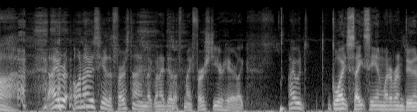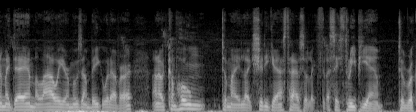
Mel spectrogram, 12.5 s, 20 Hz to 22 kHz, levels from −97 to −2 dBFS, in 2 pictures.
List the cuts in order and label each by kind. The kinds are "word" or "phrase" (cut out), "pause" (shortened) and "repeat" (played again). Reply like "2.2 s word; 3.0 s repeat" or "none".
none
